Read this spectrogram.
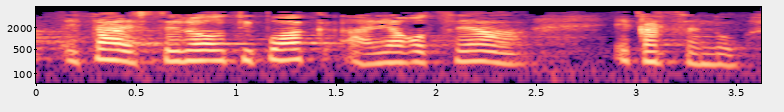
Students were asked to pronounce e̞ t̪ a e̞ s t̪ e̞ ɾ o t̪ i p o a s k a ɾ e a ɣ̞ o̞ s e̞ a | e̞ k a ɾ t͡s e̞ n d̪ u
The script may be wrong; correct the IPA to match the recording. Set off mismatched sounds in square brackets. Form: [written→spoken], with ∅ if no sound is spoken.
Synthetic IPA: e̞ t̪ a e̞ s t̪ e̞ ɾ o t̪ i p o a [s→∅] k a ɾ e a ɣ̞ o̞ [s→t͡s] e̞ a | e̞ k a ɾ t͡s e̞ n d̪ u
